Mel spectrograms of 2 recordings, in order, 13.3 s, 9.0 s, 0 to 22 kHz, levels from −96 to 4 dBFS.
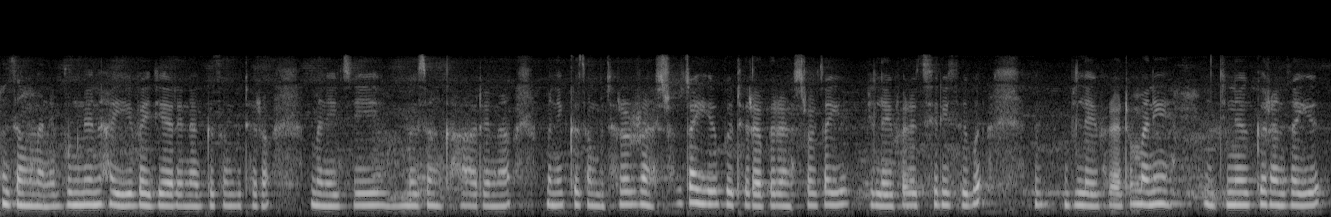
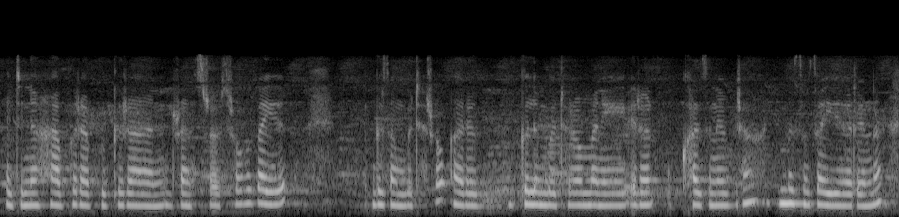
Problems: none marked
